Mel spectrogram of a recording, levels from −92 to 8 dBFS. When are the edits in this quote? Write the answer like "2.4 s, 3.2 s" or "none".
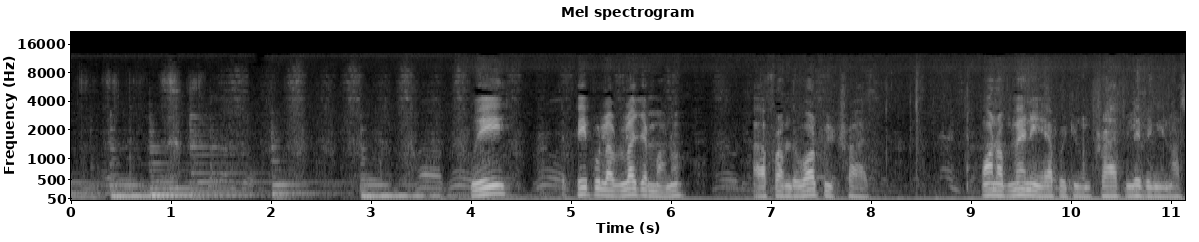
none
